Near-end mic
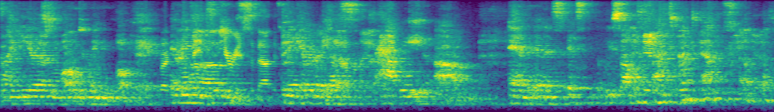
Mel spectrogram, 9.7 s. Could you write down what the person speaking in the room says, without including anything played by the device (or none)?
but uh, it made me curious about it made me curious about plan B.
